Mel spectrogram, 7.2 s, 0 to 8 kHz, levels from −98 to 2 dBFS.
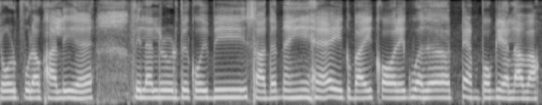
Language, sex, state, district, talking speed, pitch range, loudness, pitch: Hindi, female, Maharashtra, Mumbai Suburban, 165 wpm, 205-220 Hz, -15 LUFS, 215 Hz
